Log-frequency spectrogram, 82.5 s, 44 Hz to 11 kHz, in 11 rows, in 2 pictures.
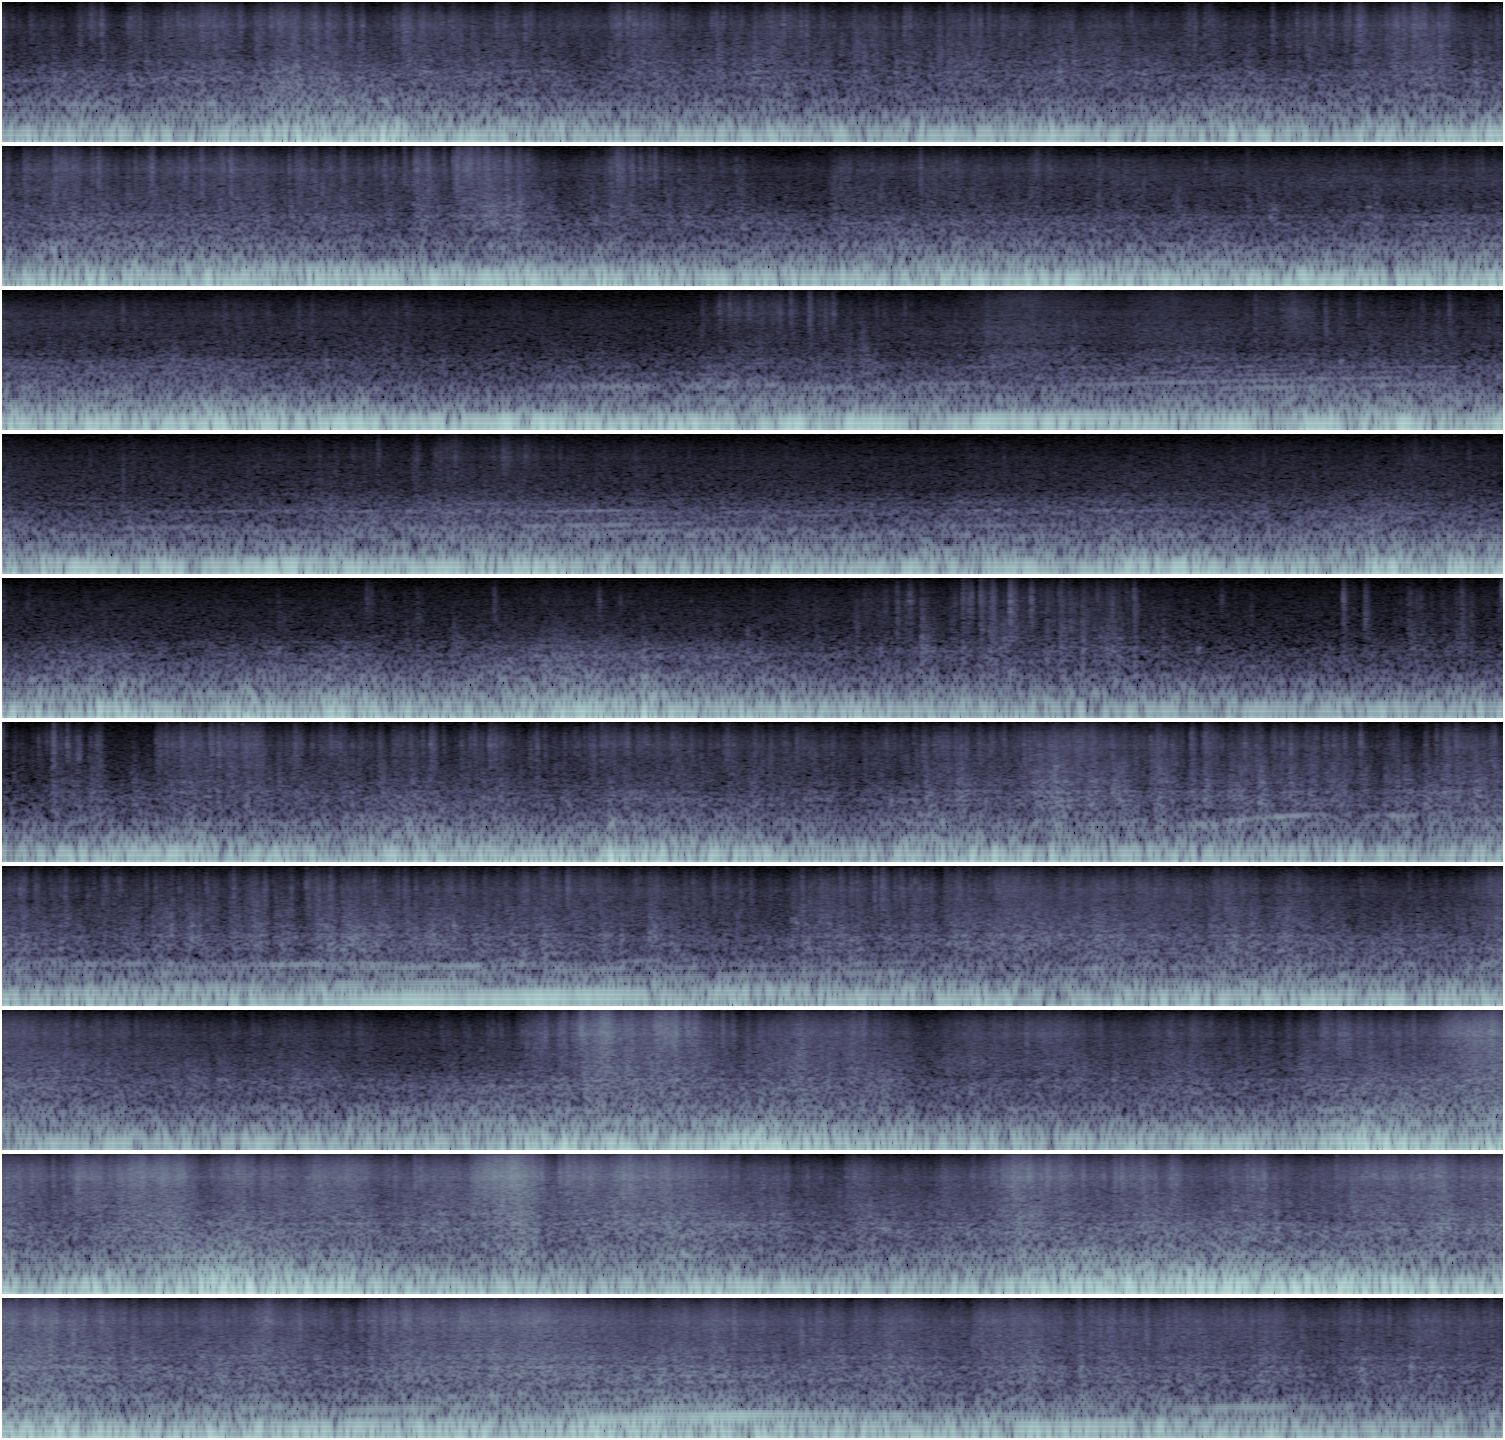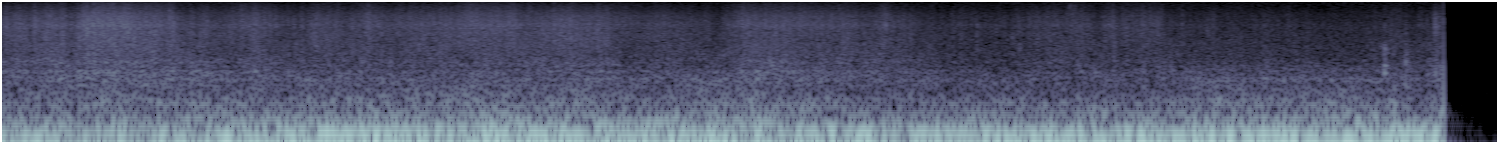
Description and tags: Inside car raining outside
Recorded from inside my car. I decided to make the best of it, while waiting for a new battery to show. The car just stopped so i pushed it to the nearest parking lot in the city of Varde, in Denmark. In this recording you can hear city traffic passing by, some wind and a lot of rain tapping on the windows and roof of the car.
Recorded with a TSM PR1 portable digital recorder, with external stereo microphones. Edited and in Audacity 1.3.5-beta.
